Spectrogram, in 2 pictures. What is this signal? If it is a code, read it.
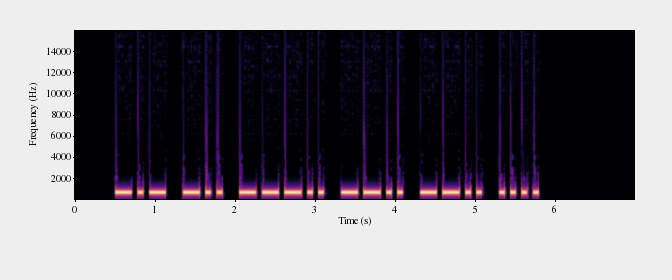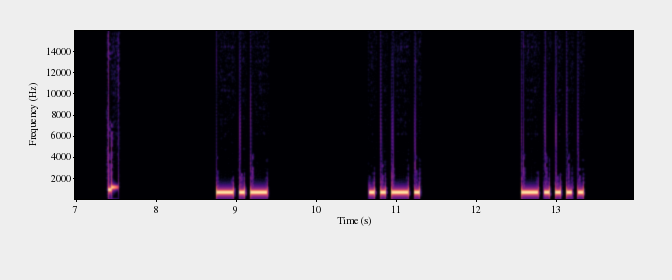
Morse code, heard as a keyed tone, about 17 wpm, spaced as for 11 wpm, 700 Hz. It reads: KD8ZZH KF6
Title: USA Call Signs - 6 Characters - 6x Character Spacing - 17wpm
